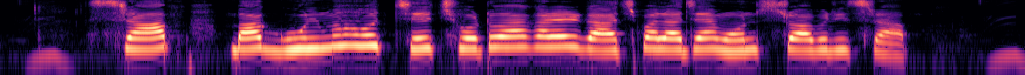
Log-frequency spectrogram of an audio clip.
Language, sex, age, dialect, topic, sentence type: Bengali, female, <18, Standard Colloquial, agriculture, statement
